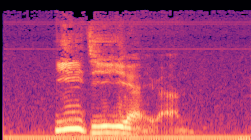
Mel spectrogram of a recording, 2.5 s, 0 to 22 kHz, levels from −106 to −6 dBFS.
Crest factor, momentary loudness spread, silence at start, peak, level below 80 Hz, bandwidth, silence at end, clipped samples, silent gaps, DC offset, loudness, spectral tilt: 14 dB; 21 LU; 0.05 s; 0 dBFS; -26 dBFS; 17 kHz; 0 s; under 0.1%; none; under 0.1%; -11 LUFS; -5 dB/octave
